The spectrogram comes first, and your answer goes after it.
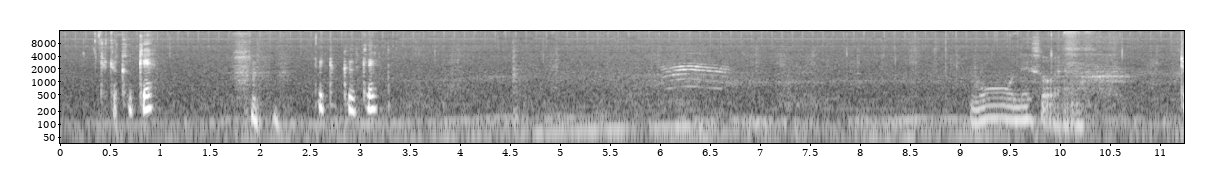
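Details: Kitten indoors while being fed milk and resting, giving a few short, rising then falling mews around the middle and end, with soft human speech and handling noises throughout a quiet small room.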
